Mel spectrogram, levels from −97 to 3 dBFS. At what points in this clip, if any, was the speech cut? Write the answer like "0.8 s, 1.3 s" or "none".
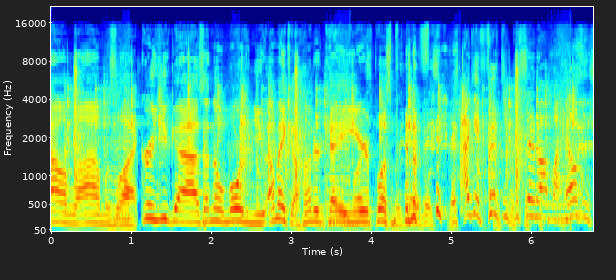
1.1 s, 5.0 s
